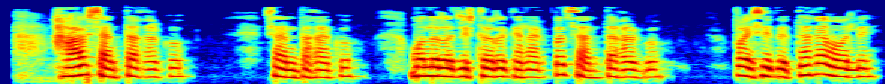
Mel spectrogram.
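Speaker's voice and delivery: put-on high, coaxing little girl asking for money; a child sweetly asking auntie for money for a register; young girl's voice. Child Pinky asks aunt for money. (लहान मुलगी काकूकडे पैसे मागते, उंच आवाजात)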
